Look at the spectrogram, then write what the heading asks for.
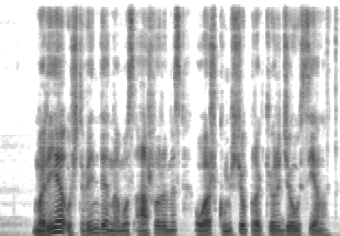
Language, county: Lithuanian, Kaunas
